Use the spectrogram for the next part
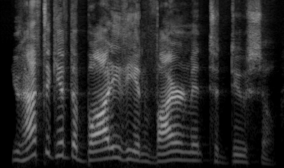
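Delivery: ordinary delivery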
